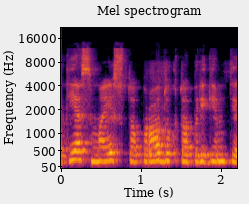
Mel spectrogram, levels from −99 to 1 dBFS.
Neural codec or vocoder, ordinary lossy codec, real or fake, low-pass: vocoder, 44.1 kHz, 128 mel bands every 256 samples, BigVGAN v2; MP3, 96 kbps; fake; 14.4 kHz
